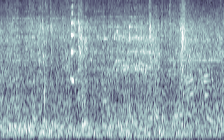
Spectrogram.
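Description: San Francisco cable car turning on the Powell and Market turntable: a steady rumble of the car and its rail gear, with crowd voices in the background.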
